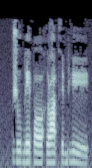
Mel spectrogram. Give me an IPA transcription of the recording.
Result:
ʒuːbeːpɔː huʕapθybʱyː

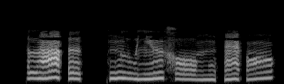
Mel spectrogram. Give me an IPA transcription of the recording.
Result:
lãʔɜ kːũlu lʲə̃ːxɔː ŋũʔæ̃ʔɔ̃ː

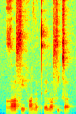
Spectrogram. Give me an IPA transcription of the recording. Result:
ɣɒ sɪhɑðʌ kʼə lɔsɪcʌ

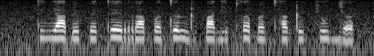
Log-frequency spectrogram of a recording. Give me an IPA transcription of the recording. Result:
tɪʎa ɗɪpet̪e rapət̪œɳ ɖœk͡paɡet̪ʰə ɓœt̪ʰaʈycu ɟə

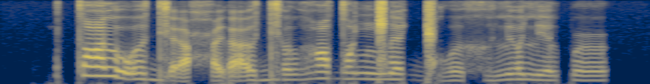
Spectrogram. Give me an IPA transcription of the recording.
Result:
tˤə˞˦lo̰˨ə̯dʲa̰˩ ħḛ˩ɾa̰˨ə̯ dʲɔ˨lɦə˥ dˤə˥ ŋ͡ǁɛ˦ɡ͡ǁo˩ə̯ xə̤˨lʲɔ˦lʲɛ˨l pə˞˨

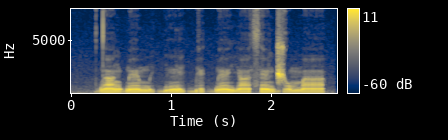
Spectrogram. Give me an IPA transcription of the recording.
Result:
dã˦ ɡ͡bɛ̃˧mi˨ ɡ͡bĩ˨˦ɾi˦ɡ͡be˦˨ ɡ͡bɛ̃˧jã˧sɛ̃˦d͡ʒo˧ mã˦

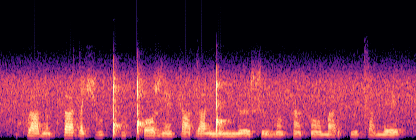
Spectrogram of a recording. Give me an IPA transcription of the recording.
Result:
xʷə˞dˤɑ̃ kʷʰidˤə çuǃʰu ǃʰɔɮæ̃ kædˤiŋ͡ǃə ɲə˞ ɬɪmɔ̃ kɑ̃kɔ̃mɑ ɾəkɪd͡zɑ mɛ

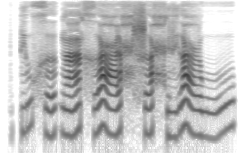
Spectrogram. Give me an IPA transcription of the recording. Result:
pʲu˩˥xə˨˩˦ɡã˨˩˦ xə˩˥ʕɪ˩˥ħ ɬə˨˩˦ħvʲə˩˥ʕuː˨˩˦

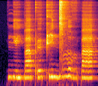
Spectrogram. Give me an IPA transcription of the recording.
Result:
nʲø˩jba˨pʼø˨ kʼi˨nʲ d͡zɑ̤˦lɑ̤˨pa˨

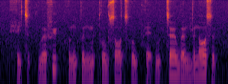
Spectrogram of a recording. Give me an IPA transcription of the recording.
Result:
he˨˩jt͡sɵ˨t̚kʷœː˨˧ fyː˥k̚pʰʊ˨˥ŋ kɵ˨˧nmɵ˥t̚ko˨˧w sɔː˨t͡sʰo˨wpʰɛː˨˩puː˨˥t̚ sœː˥wœː˧ŋjɵ˥n ɔː˥sɵ˨t̚

